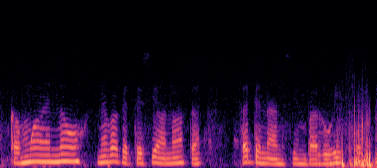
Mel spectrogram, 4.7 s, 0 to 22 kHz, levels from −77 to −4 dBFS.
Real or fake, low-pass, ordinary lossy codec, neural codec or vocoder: real; 7.2 kHz; Opus, 16 kbps; none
